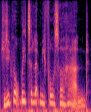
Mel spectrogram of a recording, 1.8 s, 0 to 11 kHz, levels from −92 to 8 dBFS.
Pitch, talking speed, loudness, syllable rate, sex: 170 Hz, 325 wpm, -15 LUFS, 6.4 syllables/s, male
